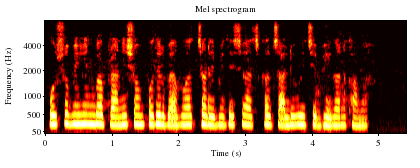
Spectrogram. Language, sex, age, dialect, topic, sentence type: Bengali, female, 18-24, Western, agriculture, statement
